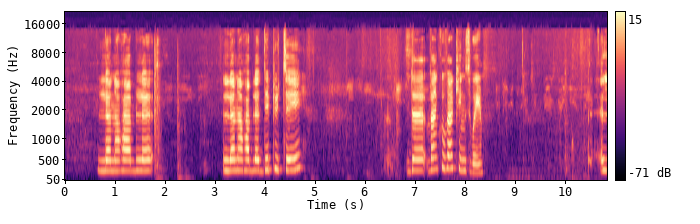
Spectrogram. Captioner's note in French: voix de l'interprète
